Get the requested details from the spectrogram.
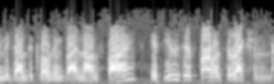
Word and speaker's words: Nonspi: pronounce N-O-N-S-P-I? – Non-spy?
